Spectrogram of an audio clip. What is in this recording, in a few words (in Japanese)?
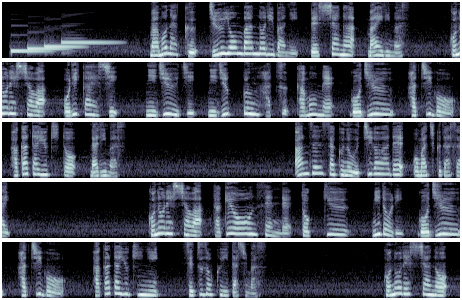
長崎 西九州新幹線ホーム 自動放送, 14番のりば接近予告放送; かもめ58号 博多行き）※武雄温泉でみどり58号に接続、停車駅が二日市まで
